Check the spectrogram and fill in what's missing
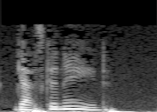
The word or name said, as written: gasconade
